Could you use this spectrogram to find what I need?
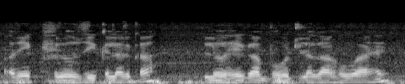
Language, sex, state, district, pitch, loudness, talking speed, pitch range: Hindi, male, Uttar Pradesh, Lucknow, 95 Hz, -15 LUFS, 165 wpm, 90-100 Hz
